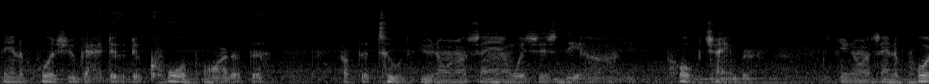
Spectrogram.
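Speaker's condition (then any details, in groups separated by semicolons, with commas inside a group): No condition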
